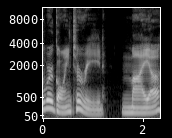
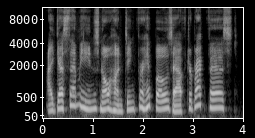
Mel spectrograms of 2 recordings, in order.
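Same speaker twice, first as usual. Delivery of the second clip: higher, teasing grandma voice; 7 semitones higher than usual. A narrator's reading. Grandma coaxing grumpy Maya, high and teasing. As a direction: sell the silly idea like a sly grandma.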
